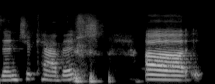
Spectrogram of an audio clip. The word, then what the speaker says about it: Zenczykiewicz: So I'm so excited to introduce you guys to Anjay, and how to pronounce his last name is Zenczykiewicz.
